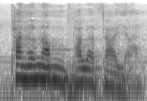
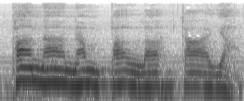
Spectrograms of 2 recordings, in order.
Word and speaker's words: Pananampalataya: And this account that we have of faith in Tagalog is 7 syllables. Aren't you glad you don't have to learn that language? Pananampalataya. Pananampalataya. 7 syllables.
